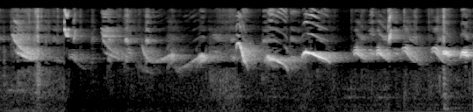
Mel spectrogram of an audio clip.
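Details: Bred mutation green-winged saltator in captivity, singing quickly: a string of downslurred whistles, then rising and falling clear notes in rapid succession ending in bright level whistles.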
